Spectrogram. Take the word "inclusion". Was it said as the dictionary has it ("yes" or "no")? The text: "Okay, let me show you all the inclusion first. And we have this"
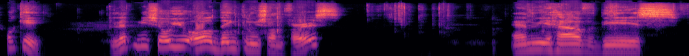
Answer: no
